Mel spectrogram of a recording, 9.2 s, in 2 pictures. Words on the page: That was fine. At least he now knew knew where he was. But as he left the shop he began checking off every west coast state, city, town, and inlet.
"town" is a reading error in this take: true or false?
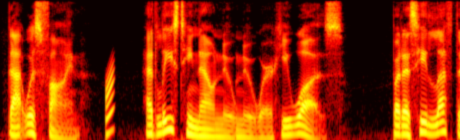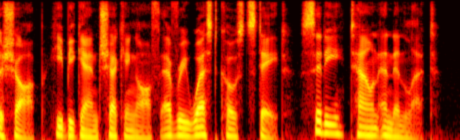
false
